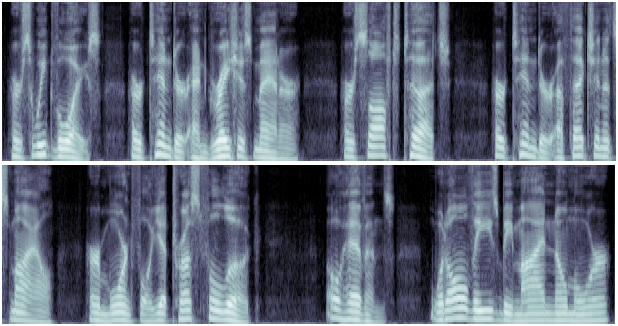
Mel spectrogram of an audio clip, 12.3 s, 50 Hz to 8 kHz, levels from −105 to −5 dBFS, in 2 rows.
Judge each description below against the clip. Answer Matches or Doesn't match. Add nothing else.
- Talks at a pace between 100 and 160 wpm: Matches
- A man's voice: Matches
